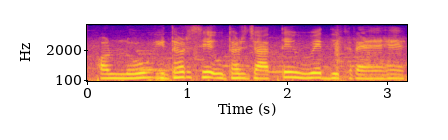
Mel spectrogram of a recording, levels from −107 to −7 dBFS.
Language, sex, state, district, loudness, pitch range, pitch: Hindi, female, Uttar Pradesh, Lucknow, -13 LUFS, 220-250 Hz, 230 Hz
